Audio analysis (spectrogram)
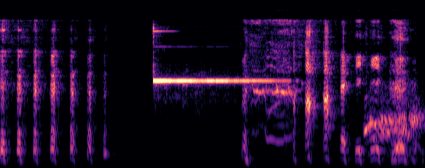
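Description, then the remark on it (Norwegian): A single bright electronic notification ding from a computer rings out clearly and lingers for about a second after a brief pause, framed by bursts of rhythmic laughter before it and laughter with talk after. “Må skru av lyden. Ja, men jeg har skrudd av på telefonen, men jeg kommer inn på PC nå.”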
